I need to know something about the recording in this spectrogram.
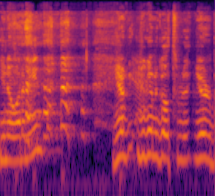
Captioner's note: laughing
